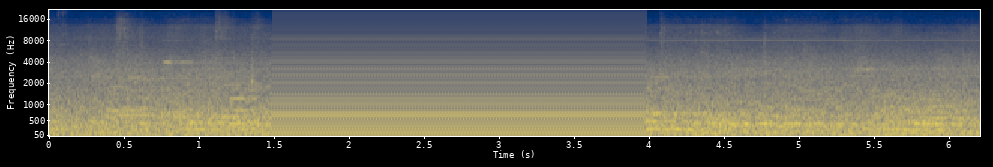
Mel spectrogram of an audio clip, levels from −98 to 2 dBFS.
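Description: At 1.5 s the audio locks into a system hang loop that lasts until 3.98 s. The host or driver stopped supplying new data while the sound hardware kept replaying the same section of its ring buffer. A 20 ms slice repeats exactly, over a hundred times, and at 50 Hz this fuses into a steady, flat buzz rather than a stutter. The loop length points to a small buffer. When playback resumes, about three seconds of the original sound are missing.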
